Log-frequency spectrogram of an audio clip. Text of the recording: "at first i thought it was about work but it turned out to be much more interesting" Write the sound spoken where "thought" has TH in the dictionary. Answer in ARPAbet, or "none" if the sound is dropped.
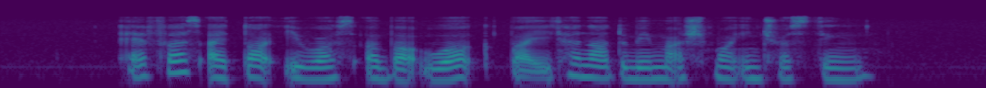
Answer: T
